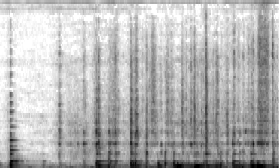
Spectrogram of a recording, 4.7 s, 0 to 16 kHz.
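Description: Fingertips and nails tap the outside wall and the gold-coloured base of a large, empty, hollow printed metal popcorn tin with a gold interior, held up close. Irregular taps give a short, hollow metallic ring with a steady tone near 312 Hz and bright, clicky overtones, each fading quickly.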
